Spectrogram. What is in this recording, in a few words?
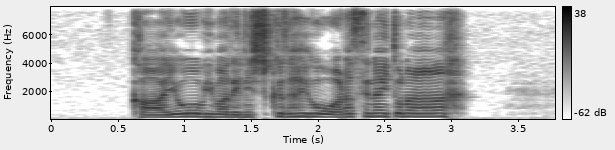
man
